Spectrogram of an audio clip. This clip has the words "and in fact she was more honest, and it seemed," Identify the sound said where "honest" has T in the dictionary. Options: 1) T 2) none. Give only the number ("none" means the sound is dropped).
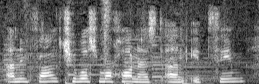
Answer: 1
